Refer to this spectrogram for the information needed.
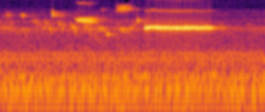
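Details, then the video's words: Grassland sparrow song opening with scattered high, thin whistles and chips. These lead into a dry, buzzy trill of rapid repeated notes held level for about half a second, over a low steady hum. "El Cachilo O Chingolo Ceja Amarilla Cantando."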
